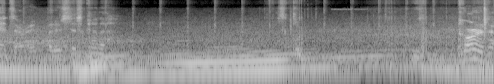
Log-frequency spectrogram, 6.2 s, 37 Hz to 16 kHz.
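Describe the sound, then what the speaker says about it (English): Cars pass along the road with a continuous engine and tire drone that swells and shifts in pitch, while a voice talks over the traffic. "Got 2 cars coming."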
